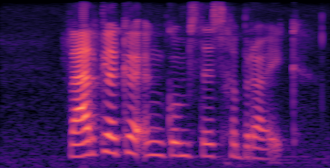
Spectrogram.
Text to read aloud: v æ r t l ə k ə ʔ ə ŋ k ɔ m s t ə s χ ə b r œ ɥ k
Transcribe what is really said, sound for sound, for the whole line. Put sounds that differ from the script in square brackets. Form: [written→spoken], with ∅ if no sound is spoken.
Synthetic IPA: v æ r [t→k] l ə k ə ʔ ə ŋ k ɔ m s t ə s χ ə b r œ ɥ k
